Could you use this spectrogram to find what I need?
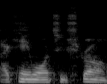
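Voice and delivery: ordinary talk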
